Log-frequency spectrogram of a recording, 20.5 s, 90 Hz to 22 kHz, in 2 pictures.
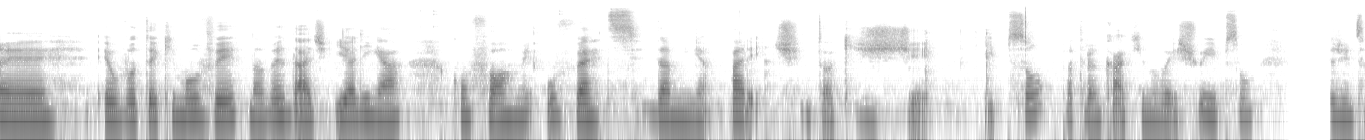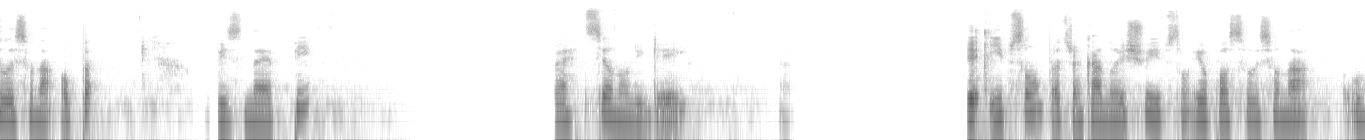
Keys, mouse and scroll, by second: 0.0-0.6 scroll down 1, 0.6 scroll down 1, 0.8-3.2 scroll up 2, 3.2-5.2 drag, 5.1-6.8 scroll down 2, 6.8 scroll down 1, 6.9 g, 12.7-15.6 drag, 16.0-17.3 drag, 17.3 g.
